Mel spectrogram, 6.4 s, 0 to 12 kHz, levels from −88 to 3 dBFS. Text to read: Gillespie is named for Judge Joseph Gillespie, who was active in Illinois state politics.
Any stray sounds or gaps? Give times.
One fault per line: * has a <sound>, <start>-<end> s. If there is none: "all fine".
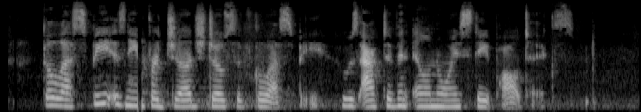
* has a dropout, 1.4-1.4 s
